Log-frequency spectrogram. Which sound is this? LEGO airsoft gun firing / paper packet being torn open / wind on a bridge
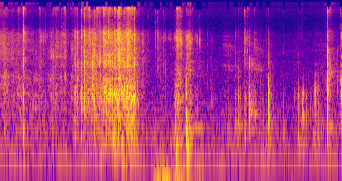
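paper packet being torn open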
